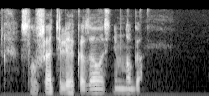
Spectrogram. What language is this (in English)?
Russian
